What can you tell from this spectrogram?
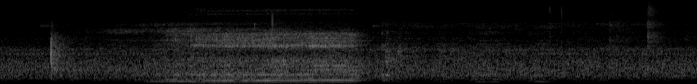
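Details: Snoring from a male sleeper; it is unclear whether he is asleep.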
